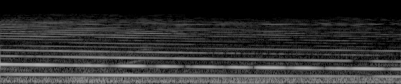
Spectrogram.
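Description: A fire department truck in a Christmas parade sounds its siren in a steady, loud, sustained wail that holds through the whole stretch, nearby and alone with no talking over it.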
